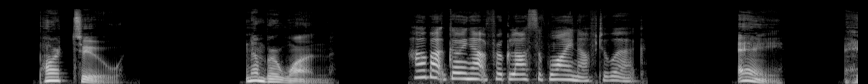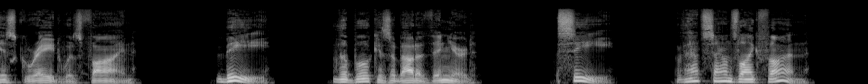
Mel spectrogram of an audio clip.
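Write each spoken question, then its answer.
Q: How about going out for a glass of wine after work?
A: C: That sounds like fun.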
